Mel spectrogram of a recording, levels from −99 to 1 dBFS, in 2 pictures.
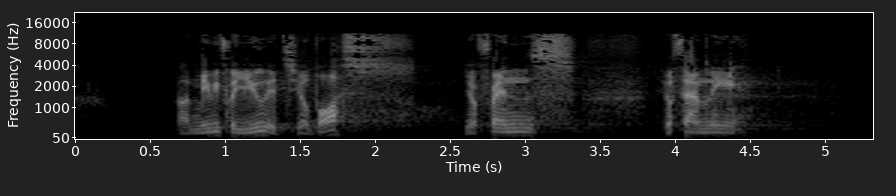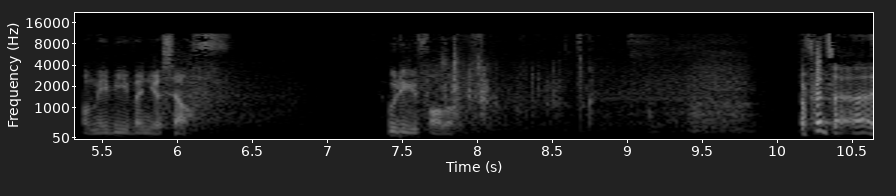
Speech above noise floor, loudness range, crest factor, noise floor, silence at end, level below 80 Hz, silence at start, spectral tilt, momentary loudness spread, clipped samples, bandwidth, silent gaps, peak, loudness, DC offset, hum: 38 dB; 10 LU; 30 dB; -88 dBFS; 0 s; under -90 dBFS; 0.7 s; 1 dB/octave; 23 LU; under 0.1%; 11.5 kHz; none; -22 dBFS; -49 LUFS; under 0.1%; none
